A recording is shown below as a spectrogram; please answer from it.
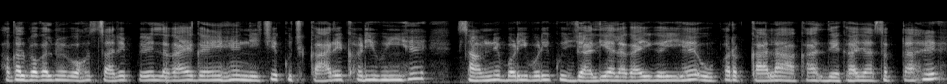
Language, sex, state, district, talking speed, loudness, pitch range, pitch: Hindi, male, Maharashtra, Nagpur, 175 wpm, -17 LUFS, 185-205 Hz, 195 Hz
